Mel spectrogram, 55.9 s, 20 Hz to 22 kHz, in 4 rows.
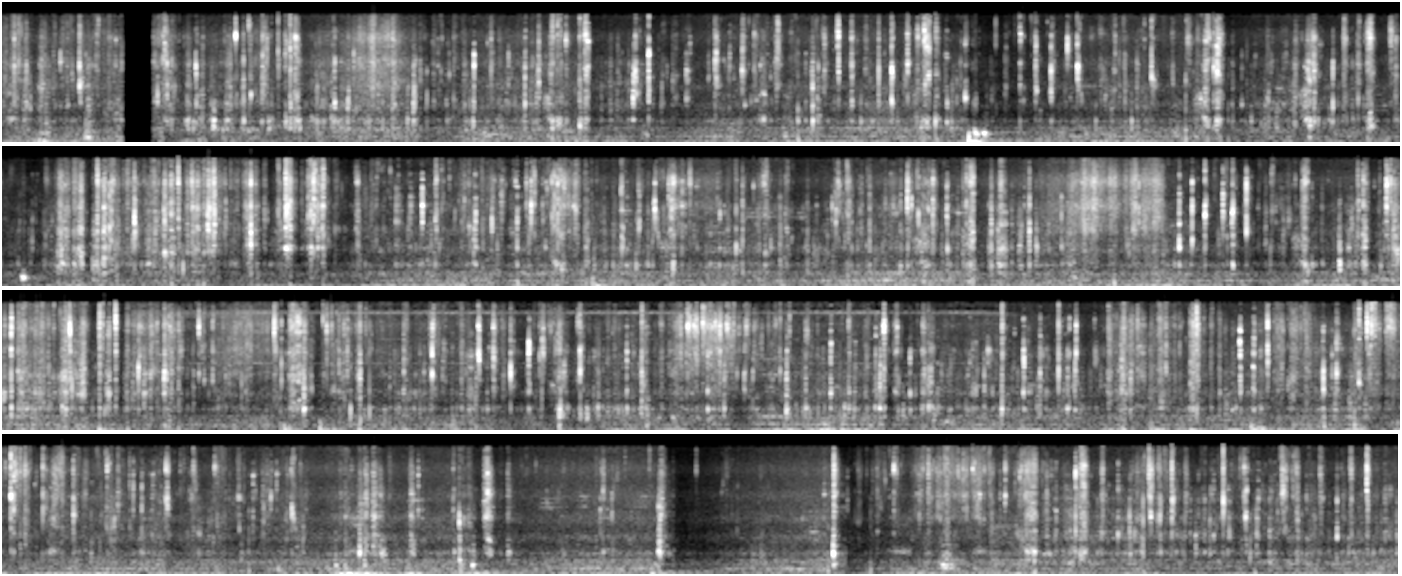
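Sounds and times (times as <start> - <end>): person chewing food: 0.0 - 49.4, 50.1 - 55.9.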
